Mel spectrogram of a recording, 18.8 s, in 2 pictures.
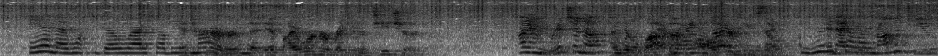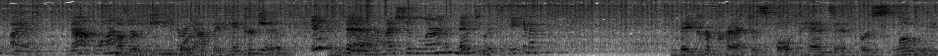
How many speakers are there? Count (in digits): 3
